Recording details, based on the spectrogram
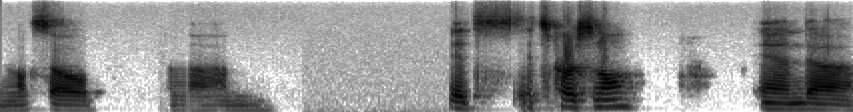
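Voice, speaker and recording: This man has an American accent and a fairly low pitch, talking at a very slow pace with ordinary pitch variation and long, frequent pauses. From USA. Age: 60s. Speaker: former champion wrestler. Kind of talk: interview. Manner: halting.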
